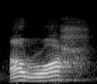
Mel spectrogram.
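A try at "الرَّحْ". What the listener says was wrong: That's fine. The ha is actually good. The ra is still not the ripple. Ar-Rah. Ar-Rah.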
